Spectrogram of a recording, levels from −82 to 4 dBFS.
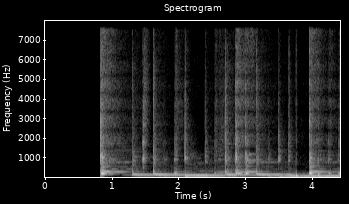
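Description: From 0 to 0.82 s, comfort noise stands in place of the background. The music's real background is gone. A steady, featureless noise replaces it, about 20 dB quieter. The likely cause is discontinuous transmission, with the receiver filling the silence with synthetic noise.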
